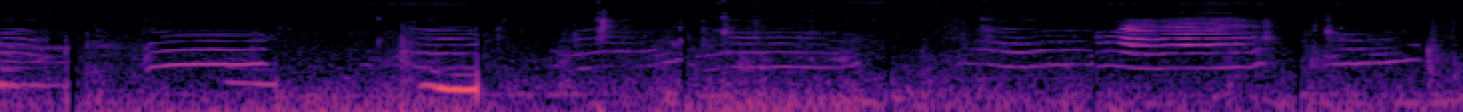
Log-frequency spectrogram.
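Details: Tybalt, a pet cat, meowing to welcome someone home, one of many such greetings gathered over four months; about six long wavering meows follow each other closely, with a few lower short sounds in between.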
